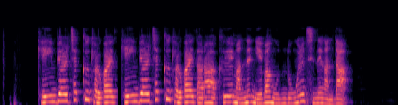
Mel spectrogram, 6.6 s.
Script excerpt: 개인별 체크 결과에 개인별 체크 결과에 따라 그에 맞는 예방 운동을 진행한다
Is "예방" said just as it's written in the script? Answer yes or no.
yes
